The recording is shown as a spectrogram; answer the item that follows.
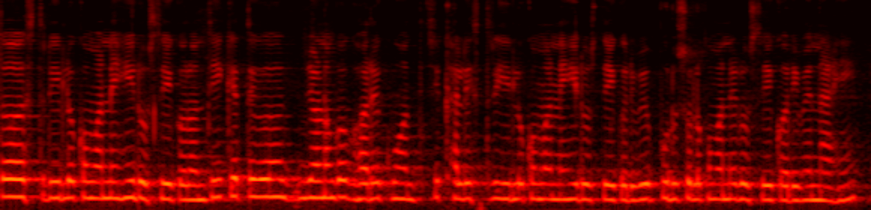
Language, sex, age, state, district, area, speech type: Odia, female, 18-30, Odisha, Puri, urban, spontaneous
